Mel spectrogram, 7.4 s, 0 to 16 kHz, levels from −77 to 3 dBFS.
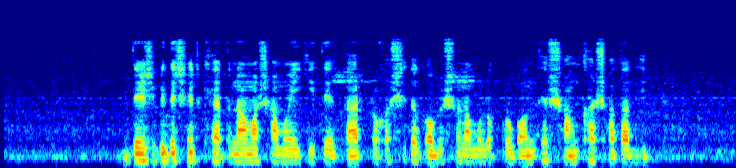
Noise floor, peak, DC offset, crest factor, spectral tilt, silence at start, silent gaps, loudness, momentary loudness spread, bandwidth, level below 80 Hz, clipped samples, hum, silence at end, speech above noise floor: -50 dBFS; -2 dBFS; under 0.1%; 20 dB; -5.5 dB/octave; 0.8 s; none; -22 LUFS; 8 LU; 7.6 kHz; -54 dBFS; under 0.1%; none; 0.85 s; 28 dB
